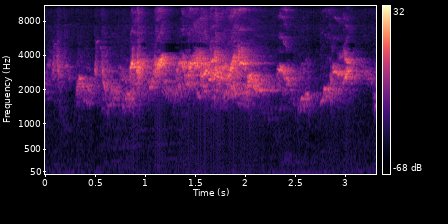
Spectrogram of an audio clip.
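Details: Fast chattering song from a wild-caught young red-whiskered bulbul, recorded 25 December 2023: quick twittering notes tumble together into one rising and falling warble lasting a few seconds.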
